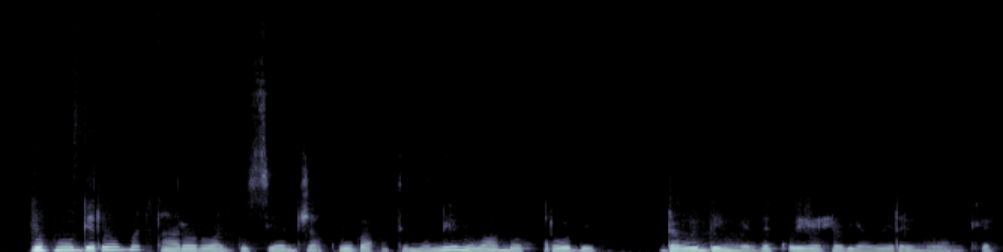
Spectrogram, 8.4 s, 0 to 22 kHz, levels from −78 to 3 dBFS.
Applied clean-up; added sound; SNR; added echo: neural mask model DeepFilterNet 3.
